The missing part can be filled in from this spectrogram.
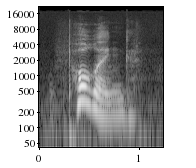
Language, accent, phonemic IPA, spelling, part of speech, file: English, US, /ˈpʊlɪŋ/, pulling, verb / noun, En-us-pulling.ogg
- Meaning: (verb) present participle and gerund of pull; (noun) The act by which something is pulled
